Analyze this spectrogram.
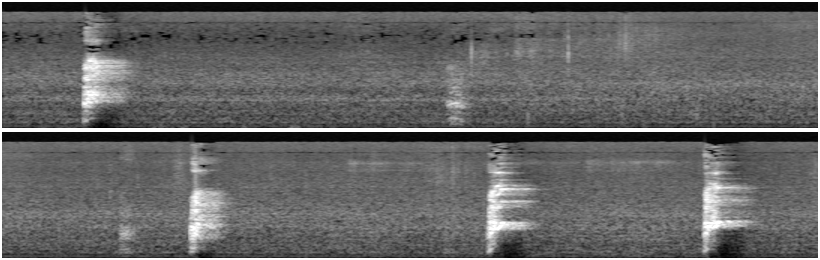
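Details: Shih Tzu barking indoors: five sharp, bright barks spaced irregularly over about ten seconds, each a short burst, with two fainter softer yaps between them and a low steady hum beneath.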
